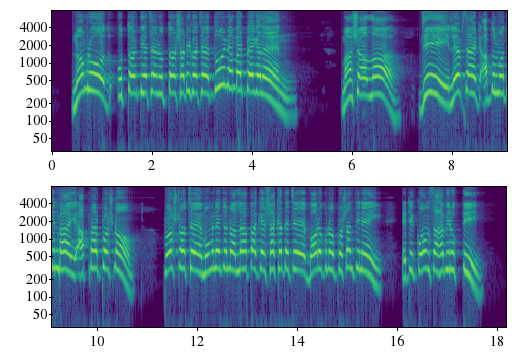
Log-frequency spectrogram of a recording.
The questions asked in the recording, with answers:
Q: মুমিনের জন্য আল্লাহ পাকের সাক্ষাতে চেয়ে বড় কোনো প্রশান্তি নেই, এটি কোন সাহাবীর উক্তি?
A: হযরত সাইয়েদনা আব্দুল্লাহ বিন মাসউদ রাদিয়াল্লাহু তাআলা আনহু উত্তর দিয়েছেন, উত্তর সঠিক হয়েছে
